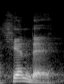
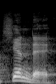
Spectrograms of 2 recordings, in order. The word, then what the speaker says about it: Hyundai: And it feels like Hyundai did that.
